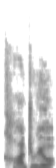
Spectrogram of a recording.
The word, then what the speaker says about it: Condrieu: So Condrieu on the label, which is spelled C-O-N-D-R-I-E-U.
